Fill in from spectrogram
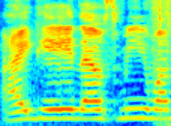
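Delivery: loud, high proud claim; excited boast. Real, not acted. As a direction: brag about the kill loudly. Proudly claims a game kill.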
